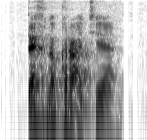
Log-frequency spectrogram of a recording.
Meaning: technocracy
- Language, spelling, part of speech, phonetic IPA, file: Ukrainian, технократія, noun, [texnɔˈkratʲijɐ], LL-Q8798 (ukr)-технократія.wav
